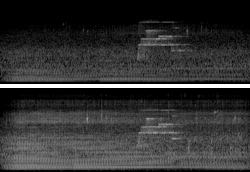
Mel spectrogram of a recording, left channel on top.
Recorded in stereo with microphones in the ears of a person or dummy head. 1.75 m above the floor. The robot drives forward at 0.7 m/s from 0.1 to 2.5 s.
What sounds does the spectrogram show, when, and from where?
1.4 s a ringtone: 15° left (ahead or behind), 4 m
